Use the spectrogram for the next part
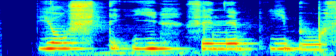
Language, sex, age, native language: Icelandic, male, 8, Icelandic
